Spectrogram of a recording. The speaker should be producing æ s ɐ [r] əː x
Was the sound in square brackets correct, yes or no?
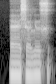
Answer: no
